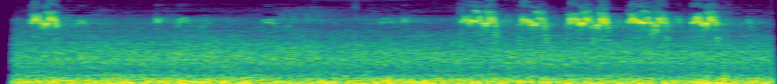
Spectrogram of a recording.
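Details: Tree swallow giving high, bright chirps, sparse at first, then a quick cluster of repeated notes in the second half, over a low rumbling background hum.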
